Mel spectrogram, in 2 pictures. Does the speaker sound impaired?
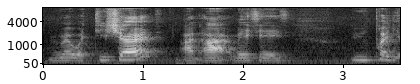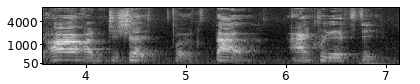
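Yes: deafness, deaf in one ear from birth, other ear from age 18; born deaf in one ear; relies on lip reading, difficulty following very fast or very slow speech; has speech, had speech therapy.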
